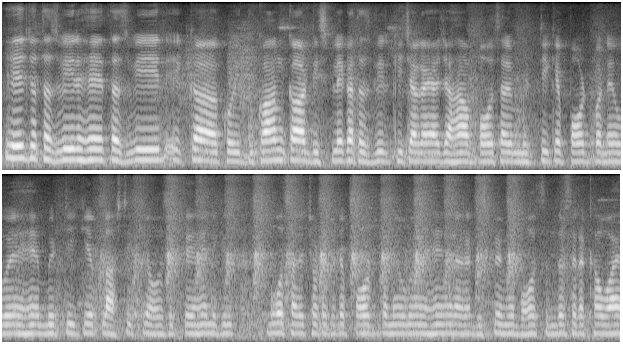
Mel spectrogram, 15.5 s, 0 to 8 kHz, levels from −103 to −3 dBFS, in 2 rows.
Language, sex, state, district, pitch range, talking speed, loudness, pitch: Hindi, male, Chhattisgarh, Raipur, 155-170 Hz, 190 wpm, -18 LUFS, 160 Hz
